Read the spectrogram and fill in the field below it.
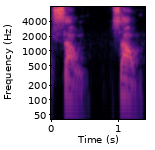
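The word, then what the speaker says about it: Samhain: to eat yeah it doesn't look anything like the way it's spelled right but it's like really it's it's the the way that they say it's pronounced like saui sour yeah so they have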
